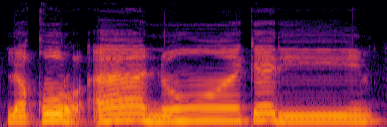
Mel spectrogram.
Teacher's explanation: قاف کو ہم پر پڑھیں گے تو موٹا قاف پڑ جائے گا.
